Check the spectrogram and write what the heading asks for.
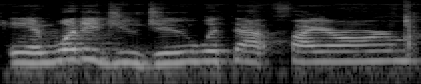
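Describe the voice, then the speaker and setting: A woman prosecutor questioning a witness in a courtroom recording, formal and measured with the odd um. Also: on the high side, fairly even intonation, a bit bright. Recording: courtroom recording with faint room noise.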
